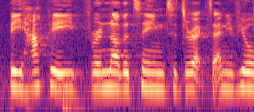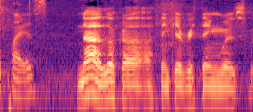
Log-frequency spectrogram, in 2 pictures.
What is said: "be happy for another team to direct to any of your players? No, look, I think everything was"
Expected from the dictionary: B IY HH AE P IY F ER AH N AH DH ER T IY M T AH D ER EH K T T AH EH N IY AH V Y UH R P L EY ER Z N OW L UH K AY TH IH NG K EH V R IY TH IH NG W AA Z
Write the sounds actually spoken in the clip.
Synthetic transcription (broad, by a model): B IY HH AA P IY F ER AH N AH DH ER T IY M T AH D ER EH K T T EH N IY AH V Y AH P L EY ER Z N OW L UH K AY TH IH NG K EH V R IY TH IH NG W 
